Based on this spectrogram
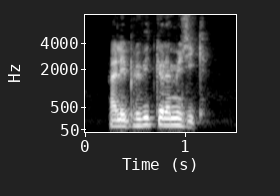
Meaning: to be hasty, to get ahead of oneself
- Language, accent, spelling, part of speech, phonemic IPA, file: French, France, aller plus vite que la musique, verb, /a.le ply vit kə la my.zik/, LL-Q150 (fra)-aller plus vite que la musique.wav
